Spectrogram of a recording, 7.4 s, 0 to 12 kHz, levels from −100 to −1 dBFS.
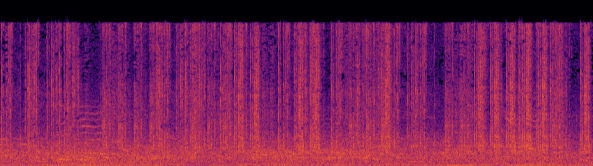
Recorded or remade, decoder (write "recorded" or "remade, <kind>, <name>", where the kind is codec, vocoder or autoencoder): recorded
